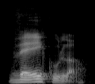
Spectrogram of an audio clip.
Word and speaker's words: vehículo: So when looking at these words, try to avoid pronouncing the H. Vehículo.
